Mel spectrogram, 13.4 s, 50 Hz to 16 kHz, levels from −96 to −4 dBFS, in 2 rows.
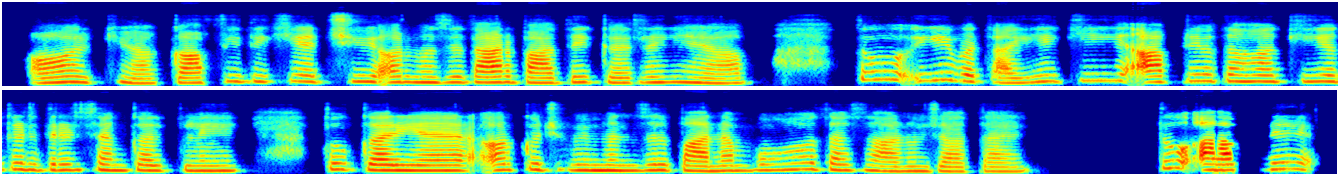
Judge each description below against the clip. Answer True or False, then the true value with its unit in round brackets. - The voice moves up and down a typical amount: True (3.2 semitones)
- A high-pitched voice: True (235 Hz)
